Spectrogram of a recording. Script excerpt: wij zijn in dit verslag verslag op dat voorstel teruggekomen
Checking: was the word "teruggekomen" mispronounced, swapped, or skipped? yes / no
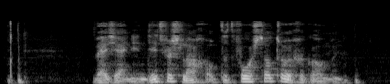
no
